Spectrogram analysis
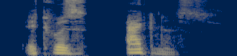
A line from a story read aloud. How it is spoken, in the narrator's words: Ellen said softly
